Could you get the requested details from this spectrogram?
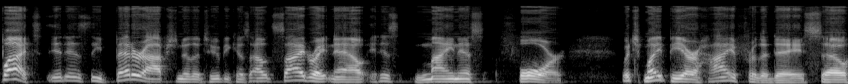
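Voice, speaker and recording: The intonation is lively and the pace fairly slow. The background is quiet. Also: man. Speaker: podcast host. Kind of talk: podcast intro monologue. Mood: upbeat, friendly. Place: studio. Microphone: studio mic.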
